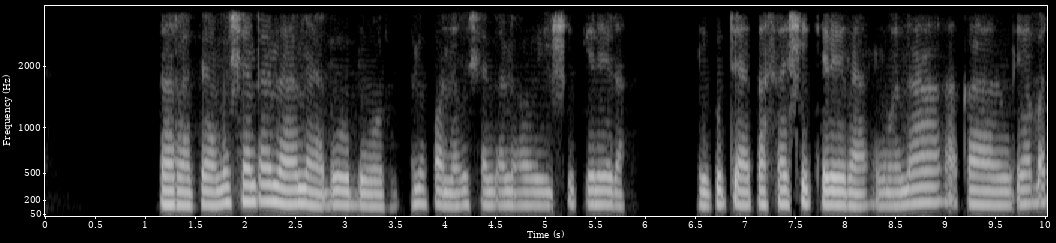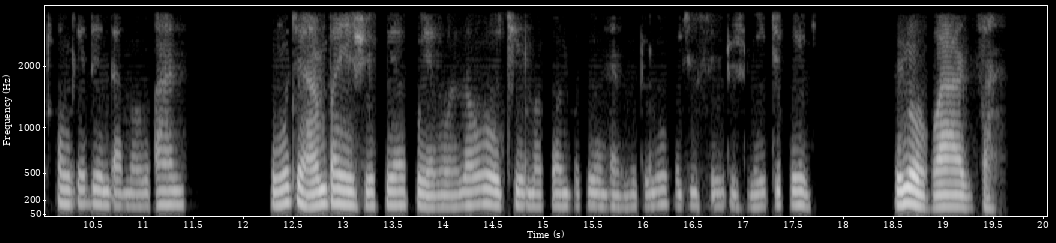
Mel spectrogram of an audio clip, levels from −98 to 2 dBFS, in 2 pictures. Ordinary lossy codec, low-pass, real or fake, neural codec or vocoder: AAC, 24 kbps; 3.6 kHz; fake; codec, 16 kHz, 4 kbps, FunCodec, trained on LibriTTS, 50 frames a second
